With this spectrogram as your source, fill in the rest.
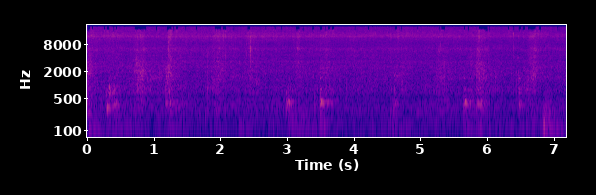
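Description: Ginger is sautéed for about a minute in a ground spice paste. A faint, close sizzle is broken by repeated soft stirring scrapes and light spatula taps at an uneven pace.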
